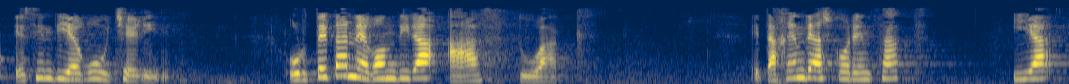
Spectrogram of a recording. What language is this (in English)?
Basque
